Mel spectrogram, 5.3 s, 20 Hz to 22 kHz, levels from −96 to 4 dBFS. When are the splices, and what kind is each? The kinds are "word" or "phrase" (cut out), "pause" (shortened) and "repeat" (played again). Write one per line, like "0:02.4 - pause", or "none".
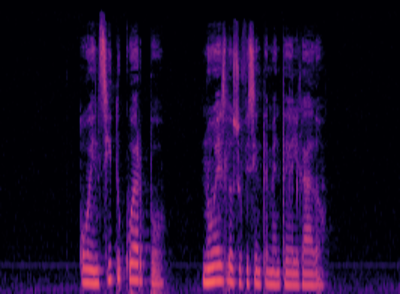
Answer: none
